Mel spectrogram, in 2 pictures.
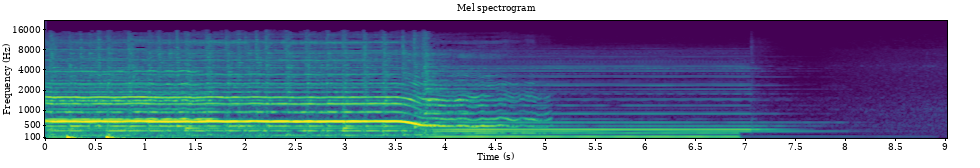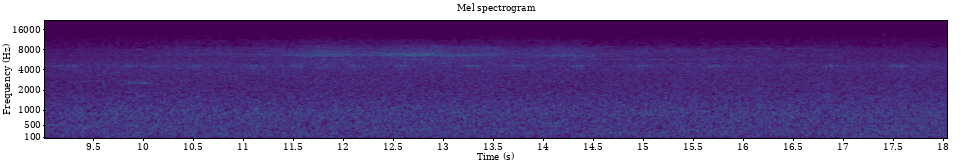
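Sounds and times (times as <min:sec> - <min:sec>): song: 0:00.0 - 0:07.9
soft steady hiss: 0:07.5 - 0:18.0.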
